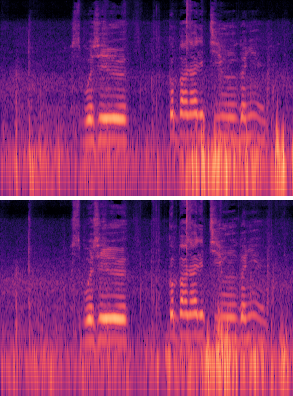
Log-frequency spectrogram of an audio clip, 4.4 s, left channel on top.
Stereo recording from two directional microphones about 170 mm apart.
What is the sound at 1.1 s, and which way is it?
Speech, 90° right.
